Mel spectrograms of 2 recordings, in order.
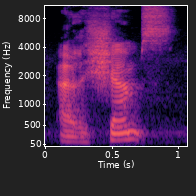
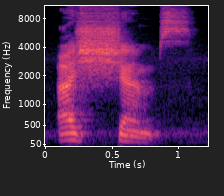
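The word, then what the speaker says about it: الشمس: sun letter and that you don't pronounce the lam, but rather you emphasize the sun letter. So instead of saying al-shams, you say ash-shams.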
